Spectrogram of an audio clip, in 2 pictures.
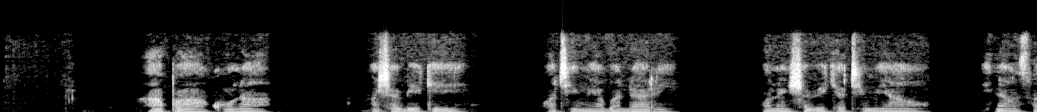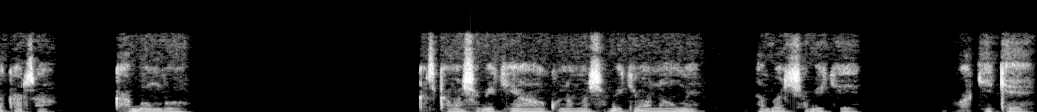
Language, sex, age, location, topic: Swahili, male, 18-24, Kisumu, government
